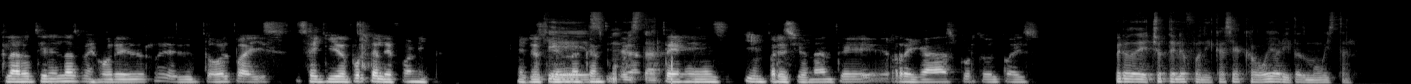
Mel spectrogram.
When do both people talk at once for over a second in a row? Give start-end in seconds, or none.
5.4-6.8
